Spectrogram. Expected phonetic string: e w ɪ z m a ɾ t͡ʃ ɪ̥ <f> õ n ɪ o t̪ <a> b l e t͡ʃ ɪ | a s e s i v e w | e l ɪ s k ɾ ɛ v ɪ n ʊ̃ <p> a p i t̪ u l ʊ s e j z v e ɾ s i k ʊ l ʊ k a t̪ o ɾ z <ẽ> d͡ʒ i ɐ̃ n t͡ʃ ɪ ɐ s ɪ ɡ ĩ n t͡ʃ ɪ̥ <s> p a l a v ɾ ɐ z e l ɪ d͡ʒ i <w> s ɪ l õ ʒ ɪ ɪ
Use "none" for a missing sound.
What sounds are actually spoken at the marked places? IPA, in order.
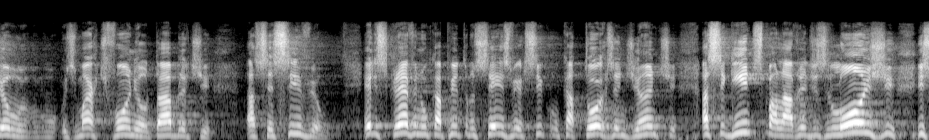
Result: f, a, k, ẽ, s, none

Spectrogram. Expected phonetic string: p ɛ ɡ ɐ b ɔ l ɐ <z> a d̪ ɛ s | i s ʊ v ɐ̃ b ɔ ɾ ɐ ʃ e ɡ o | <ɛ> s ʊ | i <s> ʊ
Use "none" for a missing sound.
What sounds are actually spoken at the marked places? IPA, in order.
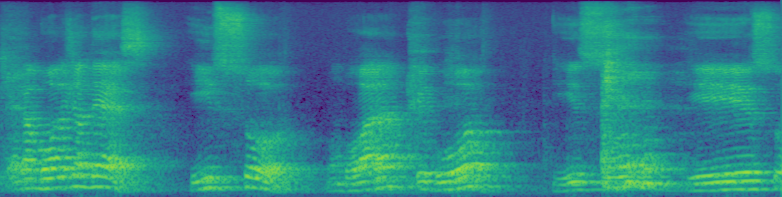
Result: ʒ, i, s

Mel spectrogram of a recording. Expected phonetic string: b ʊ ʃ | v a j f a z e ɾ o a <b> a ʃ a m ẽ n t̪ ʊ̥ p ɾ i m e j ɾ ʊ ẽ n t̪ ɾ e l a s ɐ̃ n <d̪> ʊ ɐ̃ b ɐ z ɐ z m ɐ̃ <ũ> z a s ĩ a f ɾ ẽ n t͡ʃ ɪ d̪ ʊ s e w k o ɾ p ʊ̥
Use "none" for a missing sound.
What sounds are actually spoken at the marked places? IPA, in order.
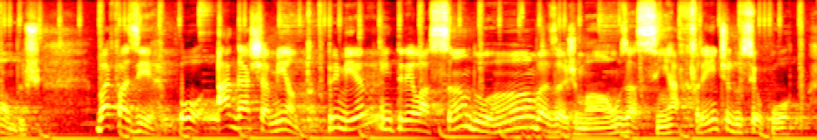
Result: ɡ, d̪, w̃

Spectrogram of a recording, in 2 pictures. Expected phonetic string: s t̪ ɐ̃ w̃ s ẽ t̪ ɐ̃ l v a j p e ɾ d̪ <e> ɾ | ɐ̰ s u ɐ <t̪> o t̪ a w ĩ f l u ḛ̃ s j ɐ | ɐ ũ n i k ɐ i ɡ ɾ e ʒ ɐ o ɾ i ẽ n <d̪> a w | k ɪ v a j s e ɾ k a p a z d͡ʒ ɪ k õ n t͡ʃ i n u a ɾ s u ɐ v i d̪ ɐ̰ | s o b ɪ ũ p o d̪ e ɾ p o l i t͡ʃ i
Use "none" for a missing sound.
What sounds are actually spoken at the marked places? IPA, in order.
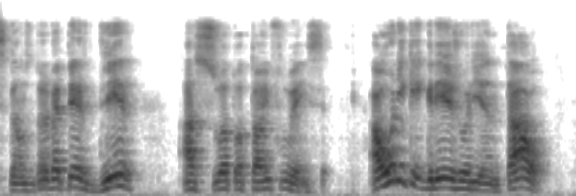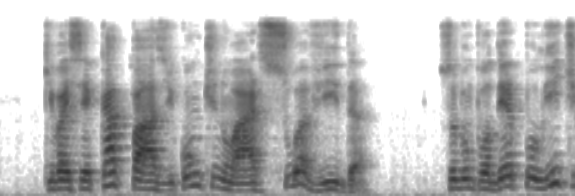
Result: e, t̪, t̪

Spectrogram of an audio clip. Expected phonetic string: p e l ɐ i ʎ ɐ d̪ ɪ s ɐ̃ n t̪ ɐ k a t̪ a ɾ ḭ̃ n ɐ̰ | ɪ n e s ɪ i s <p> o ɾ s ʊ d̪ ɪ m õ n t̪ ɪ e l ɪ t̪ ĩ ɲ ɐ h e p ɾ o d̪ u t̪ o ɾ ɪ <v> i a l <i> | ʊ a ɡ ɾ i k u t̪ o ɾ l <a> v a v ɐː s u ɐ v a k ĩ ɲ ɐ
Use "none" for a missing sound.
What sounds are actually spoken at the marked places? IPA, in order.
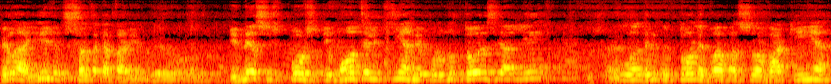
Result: p, z, i, e

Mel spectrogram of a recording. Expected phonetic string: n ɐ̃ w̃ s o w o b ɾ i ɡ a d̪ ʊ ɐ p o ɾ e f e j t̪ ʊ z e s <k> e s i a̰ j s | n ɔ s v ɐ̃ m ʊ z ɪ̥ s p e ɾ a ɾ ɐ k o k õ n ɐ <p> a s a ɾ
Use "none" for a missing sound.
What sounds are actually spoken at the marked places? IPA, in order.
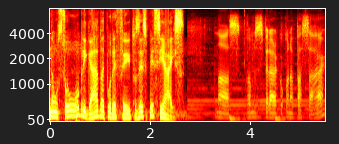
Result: p, p

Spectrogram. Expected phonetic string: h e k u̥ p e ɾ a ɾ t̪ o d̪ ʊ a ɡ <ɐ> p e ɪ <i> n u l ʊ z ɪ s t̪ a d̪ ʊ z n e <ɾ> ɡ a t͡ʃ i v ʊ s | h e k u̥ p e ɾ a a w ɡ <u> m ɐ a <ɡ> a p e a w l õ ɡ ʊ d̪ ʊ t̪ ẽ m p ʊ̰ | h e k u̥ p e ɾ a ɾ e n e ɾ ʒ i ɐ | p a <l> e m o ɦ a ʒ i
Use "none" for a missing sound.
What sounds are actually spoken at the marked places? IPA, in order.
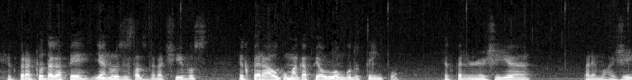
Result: a, a, none, ũ, ɡ, ɾ

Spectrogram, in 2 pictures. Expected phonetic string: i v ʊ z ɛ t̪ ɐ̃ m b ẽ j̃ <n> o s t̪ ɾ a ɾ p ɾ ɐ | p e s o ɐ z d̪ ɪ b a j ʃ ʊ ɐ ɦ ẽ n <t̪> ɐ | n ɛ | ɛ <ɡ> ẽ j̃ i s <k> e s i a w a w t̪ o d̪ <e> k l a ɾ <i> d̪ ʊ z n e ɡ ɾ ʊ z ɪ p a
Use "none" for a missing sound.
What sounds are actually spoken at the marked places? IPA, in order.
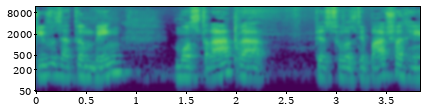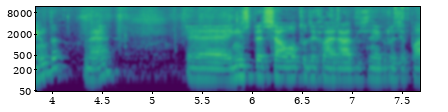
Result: m, d̪, none, p, e, a

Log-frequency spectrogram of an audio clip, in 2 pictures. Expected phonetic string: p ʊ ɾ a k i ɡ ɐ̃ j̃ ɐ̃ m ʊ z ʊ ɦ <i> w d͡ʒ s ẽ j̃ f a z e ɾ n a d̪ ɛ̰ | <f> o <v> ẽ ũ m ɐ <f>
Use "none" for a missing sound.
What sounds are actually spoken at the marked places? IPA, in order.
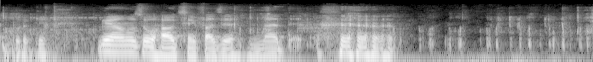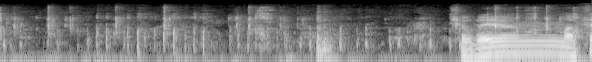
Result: a, ʃ, v, f

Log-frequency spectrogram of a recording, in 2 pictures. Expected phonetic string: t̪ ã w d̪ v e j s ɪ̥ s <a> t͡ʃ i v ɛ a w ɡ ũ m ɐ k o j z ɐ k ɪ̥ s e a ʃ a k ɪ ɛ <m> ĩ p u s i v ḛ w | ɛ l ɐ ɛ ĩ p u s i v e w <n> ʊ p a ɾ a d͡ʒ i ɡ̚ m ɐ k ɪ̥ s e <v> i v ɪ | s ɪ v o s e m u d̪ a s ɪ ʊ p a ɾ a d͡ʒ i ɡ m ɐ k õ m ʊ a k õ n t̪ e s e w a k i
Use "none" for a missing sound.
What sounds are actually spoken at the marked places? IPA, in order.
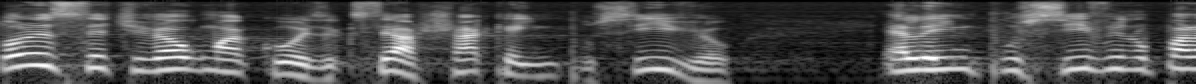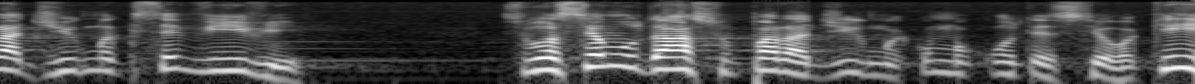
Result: e, none, n, v

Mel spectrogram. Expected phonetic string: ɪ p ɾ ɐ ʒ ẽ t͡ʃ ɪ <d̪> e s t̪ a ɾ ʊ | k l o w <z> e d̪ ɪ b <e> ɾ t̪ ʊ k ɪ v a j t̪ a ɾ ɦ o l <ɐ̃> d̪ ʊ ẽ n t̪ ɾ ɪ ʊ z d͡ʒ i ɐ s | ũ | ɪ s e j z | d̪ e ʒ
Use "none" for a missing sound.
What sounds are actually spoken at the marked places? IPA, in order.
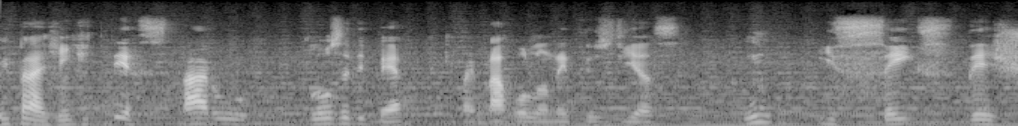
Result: t̪, z, ɛ, ɐ̃

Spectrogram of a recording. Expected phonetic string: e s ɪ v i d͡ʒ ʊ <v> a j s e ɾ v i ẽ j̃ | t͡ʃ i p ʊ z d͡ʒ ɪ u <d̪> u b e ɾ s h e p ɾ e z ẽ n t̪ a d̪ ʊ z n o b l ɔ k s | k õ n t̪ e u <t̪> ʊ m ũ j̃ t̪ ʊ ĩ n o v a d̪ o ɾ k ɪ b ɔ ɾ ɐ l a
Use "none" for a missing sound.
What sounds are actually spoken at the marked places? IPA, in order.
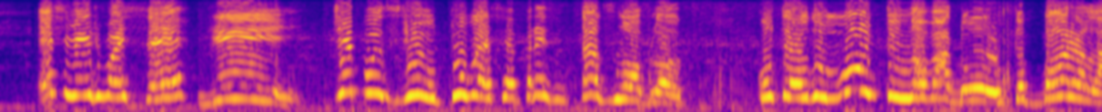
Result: v, t̪, d̪

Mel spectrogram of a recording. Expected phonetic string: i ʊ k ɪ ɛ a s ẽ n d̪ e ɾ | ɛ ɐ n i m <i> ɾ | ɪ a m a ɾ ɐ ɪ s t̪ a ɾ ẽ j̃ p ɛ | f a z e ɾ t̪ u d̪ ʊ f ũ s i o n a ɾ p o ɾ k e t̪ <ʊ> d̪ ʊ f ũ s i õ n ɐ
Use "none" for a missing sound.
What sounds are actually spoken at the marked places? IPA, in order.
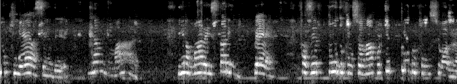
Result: a, u

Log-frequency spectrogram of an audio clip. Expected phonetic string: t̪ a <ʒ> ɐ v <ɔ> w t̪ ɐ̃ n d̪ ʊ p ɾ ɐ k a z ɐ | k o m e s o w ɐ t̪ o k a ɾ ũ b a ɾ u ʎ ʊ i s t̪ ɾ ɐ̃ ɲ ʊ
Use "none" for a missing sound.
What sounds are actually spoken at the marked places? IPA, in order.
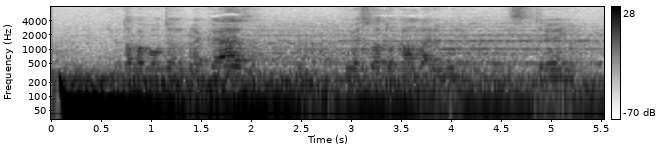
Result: v, o

